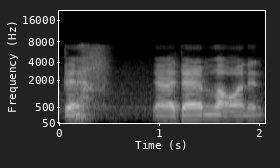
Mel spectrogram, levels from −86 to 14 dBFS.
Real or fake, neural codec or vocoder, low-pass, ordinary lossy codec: fake; codec, 44.1 kHz, 7.8 kbps, Pupu-Codec; 7.2 kHz; none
